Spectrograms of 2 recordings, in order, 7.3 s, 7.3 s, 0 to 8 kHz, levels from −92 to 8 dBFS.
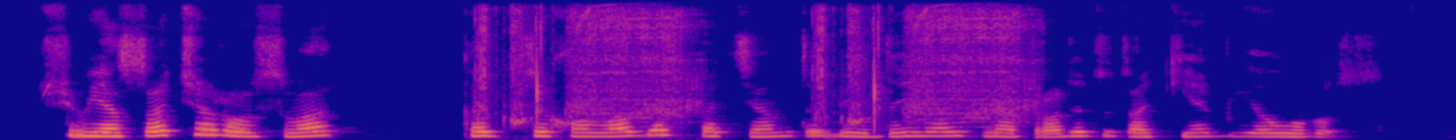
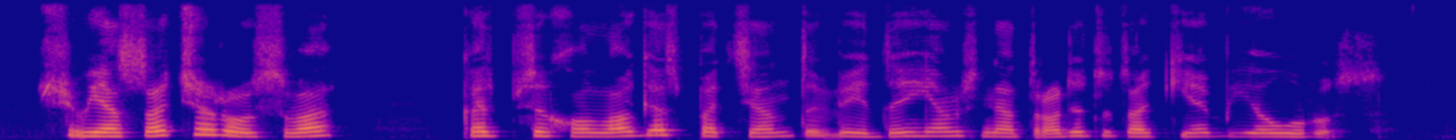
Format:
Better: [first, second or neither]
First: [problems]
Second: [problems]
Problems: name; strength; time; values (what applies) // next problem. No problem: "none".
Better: second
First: noise reduction (classical method WPE with log-MMSE)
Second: none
